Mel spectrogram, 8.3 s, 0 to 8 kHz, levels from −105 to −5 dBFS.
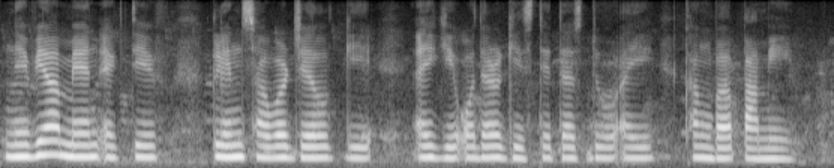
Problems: constant background noise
